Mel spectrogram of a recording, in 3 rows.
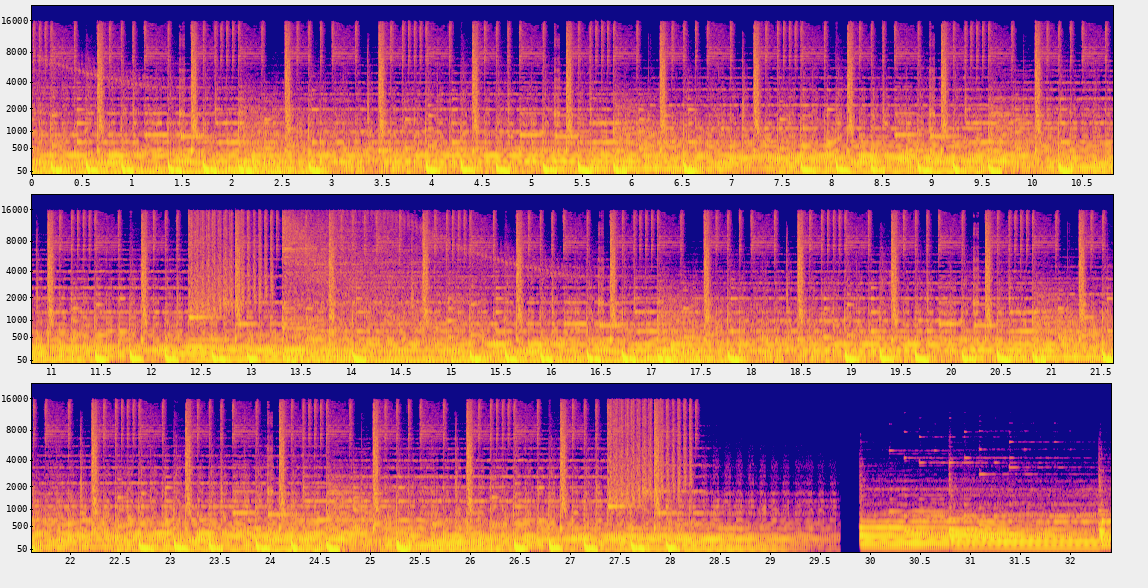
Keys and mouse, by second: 0.5 Tab, 0.7 middle click, 1.2 click, 1.9 click, 2.9 click, 3.0 ctrl+s, 3.1-4.5 middle drag, 4.5 shift+middle click, 4.8 middle click, 5.7 middle click, 6.6 ctrl+s, 6.9 click, 7.8 ctrl+p, 8.2 click, 8.4 z, 8.6 ctrl+s, 8.7 click, 9.1 click, 9.4 click, 9.6 click, 13.1 click, 13.5 Tab, 13.6 3, 14.5 middle click, 14.8 shift+click, 15.2 middle click, 16.1 click, 17.4 click, 17.8 Tab, 18.2 click, 19.0 click, 20.9 click, 23.3 click, 24.3 click, 25.0 click, 25.6 click, 25.9 click, 26.6 click, 27.2 click, 28.1 click, 28.7 click, 29.2 click, 29.6 middle click, 30.3 click, 30.8 click, 31.1 click, 31.5 click, 32.2 click.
